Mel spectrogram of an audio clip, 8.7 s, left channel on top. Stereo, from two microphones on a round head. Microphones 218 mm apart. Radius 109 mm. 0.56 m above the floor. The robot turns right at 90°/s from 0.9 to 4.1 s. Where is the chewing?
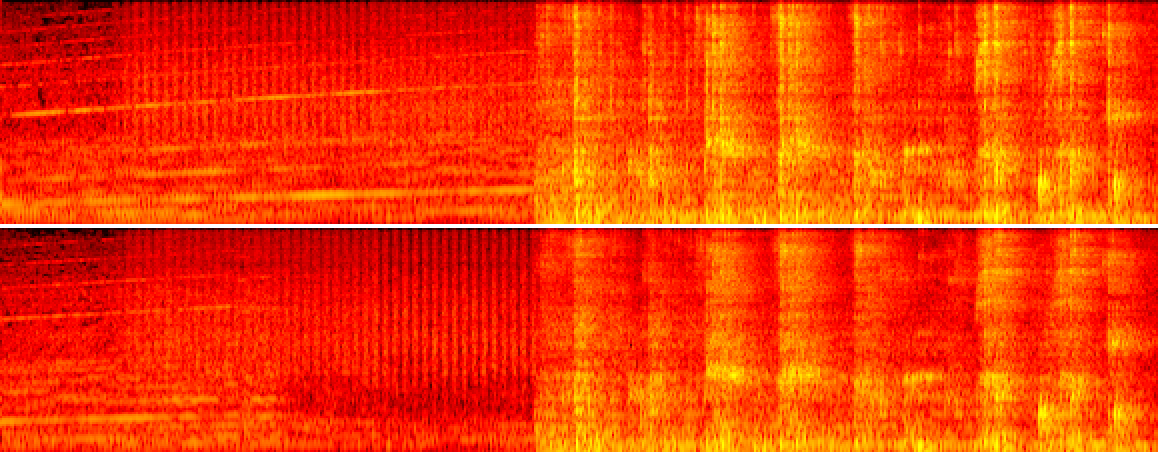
45° left (ahead or behind), 4.5 m; by 8.7 s 35° left (ahead or behind), 4.5 m.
